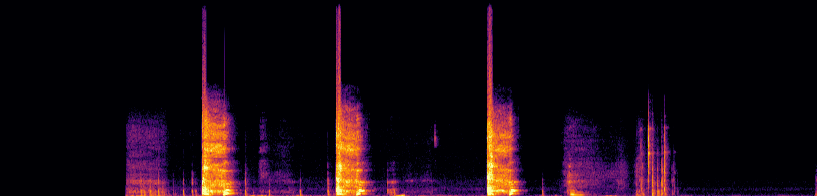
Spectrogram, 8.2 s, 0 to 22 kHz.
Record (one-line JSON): {"three_cough_length": "8.2 s", "three_cough_amplitude": 26028, "three_cough_signal_mean_std_ratio": 0.25, "survey_phase": "beta (2021-08-13 to 2022-03-07)", "age": "65+", "gender": "Female", "wearing_mask": "No", "symptom_cough_any": true, "symptom_runny_or_blocked_nose": true, "symptom_onset": "7 days", "smoker_status": "Ex-smoker", "respiratory_condition_asthma": false, "respiratory_condition_other": false, "recruitment_source": "REACT", "submission_delay": "2 days", "covid_test_result": "Negative", "covid_test_method": "RT-qPCR"}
